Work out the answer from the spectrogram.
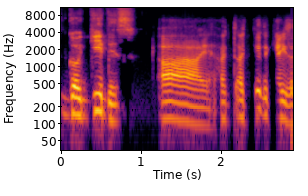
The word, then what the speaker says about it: Gkogkidis: the first name was fine it's vasilis it's gorgidis i i did the case out but i mispronounced it yep it's a tough one anyway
